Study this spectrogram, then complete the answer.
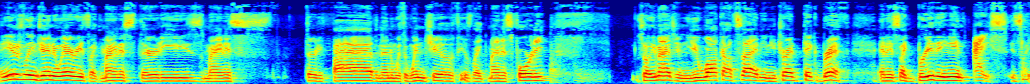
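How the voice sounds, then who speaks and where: The recording is very clean with a silent background. A man speaks at a fairly high pitch with ordinary pitch variation. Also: moderate pace. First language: French. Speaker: YouTuber. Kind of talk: casual vlog. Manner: casual, hesitant with fillers.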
